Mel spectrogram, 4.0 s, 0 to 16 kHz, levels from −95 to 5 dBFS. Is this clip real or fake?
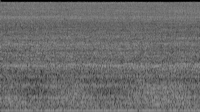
real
